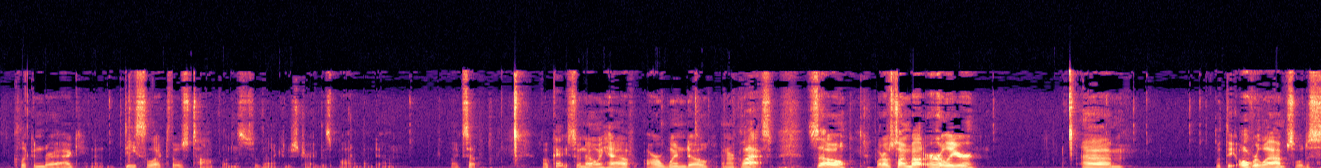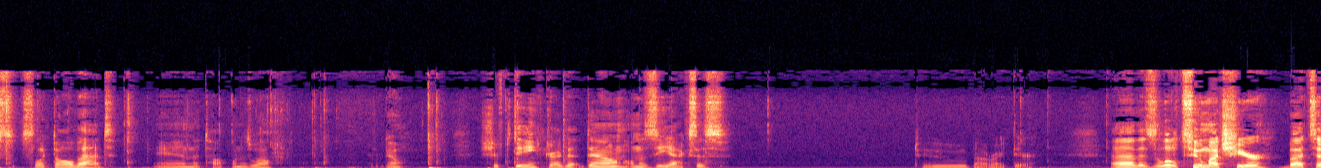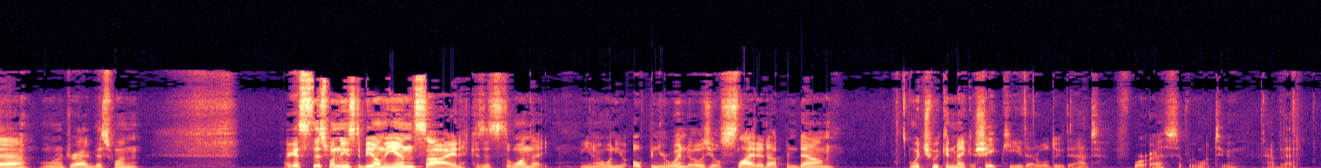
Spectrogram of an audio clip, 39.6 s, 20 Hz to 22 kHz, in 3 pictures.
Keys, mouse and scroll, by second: 2.3-4.3 drag, 4.6 Tab, 7.7 Tab, 8.1 a, 8.5 c, 13.0 ctrl+l, 14.8 c, 16.1 ctrl+l, 17.3 KP_1, 18.1 shift+d, 21.7 click, 23.5 middle click, 24.3 middle click, 25.3 middle click, 29.9 middle click, 30.7-32.3 drag, 32.7 middle click, 33.5-35.2 drag, 35.9 ctrl+z, 36.9-38.7 drag, 39.1 ctrl+z.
